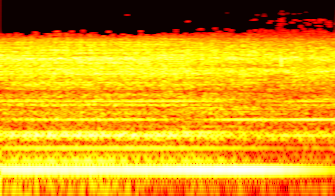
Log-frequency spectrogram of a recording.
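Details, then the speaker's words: Old oven: a steady motor drone with a low hum and a fast, even buzzing rattle on top. Traced to the cooling fan at the top of the oven; cleaning the rear fans had not helped. "I have ascertained that it is the cooling fan right at the top of the oven"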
